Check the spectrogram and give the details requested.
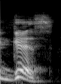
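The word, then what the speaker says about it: guess: vowel से पहले है तो यू होगा साइलेंट तो पढ़ेंगे गेस यहां पर टंग में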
